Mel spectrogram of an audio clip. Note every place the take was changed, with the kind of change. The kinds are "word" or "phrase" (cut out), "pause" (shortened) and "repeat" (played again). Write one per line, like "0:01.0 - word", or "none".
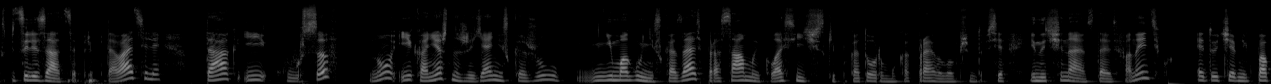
none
